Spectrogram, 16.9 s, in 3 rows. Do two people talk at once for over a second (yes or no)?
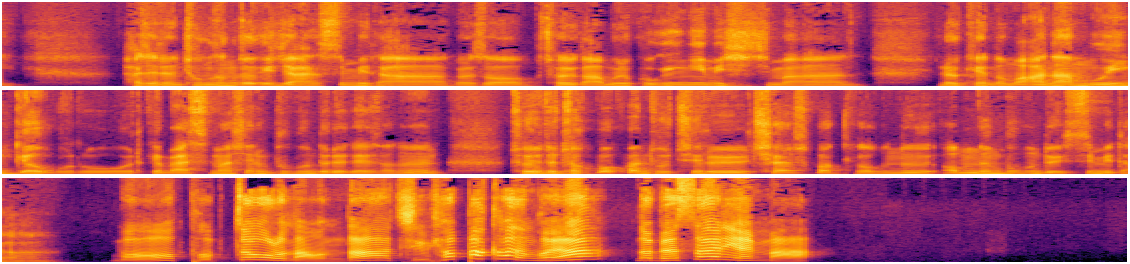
no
